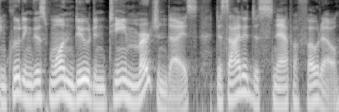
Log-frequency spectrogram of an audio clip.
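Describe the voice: The clip is plain reading aloud. The voice simply reads the text.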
